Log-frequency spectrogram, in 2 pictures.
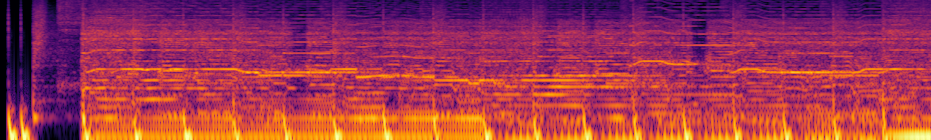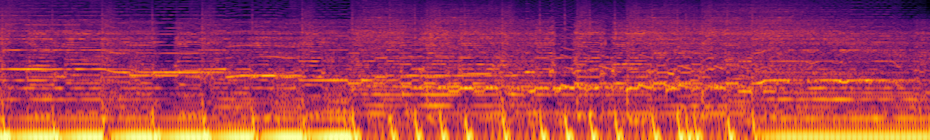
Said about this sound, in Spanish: La gente acabó de escuchar dos músicas de intro. ¿Cuál es la real? Ustedes tienen que decidir cuál fue la, verdad.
